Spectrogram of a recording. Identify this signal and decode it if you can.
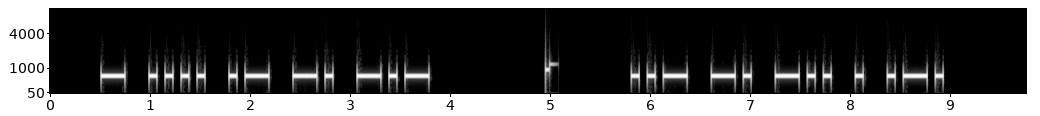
Morse code, heard as a keyed tone, about 15 wpm, 700 Hz. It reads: THANK UNDER
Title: Sets of 2 Words - New Word Drill - 15wpm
